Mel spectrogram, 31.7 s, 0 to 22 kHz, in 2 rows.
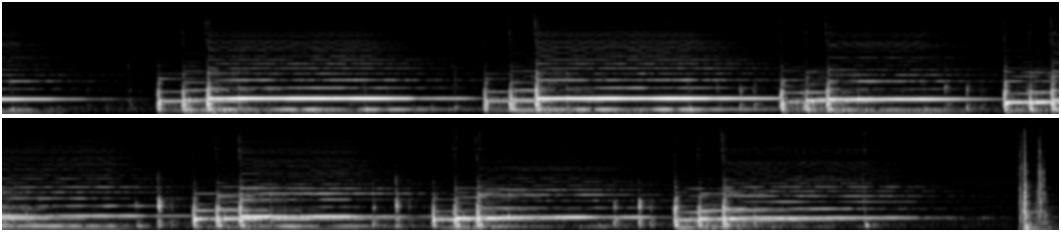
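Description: Bell-toned chord from the Mai Tai software synth, played from a Roland A-49 MIDI keyboard: the same keys struck about every four seconds, each chord ringing out, the pitch stepping lower from one chord to the next as the keyboard's transpose is shifted by semitones.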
